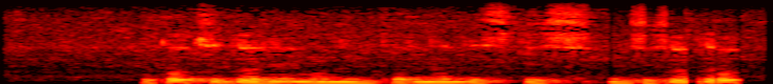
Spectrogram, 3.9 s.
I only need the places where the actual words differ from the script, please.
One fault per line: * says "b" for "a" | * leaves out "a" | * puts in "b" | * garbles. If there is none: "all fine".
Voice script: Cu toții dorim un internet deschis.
* garbles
